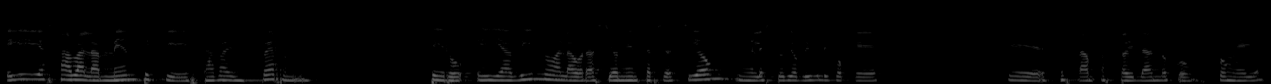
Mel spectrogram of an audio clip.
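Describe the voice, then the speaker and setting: A woman giving an earnest spoken testimony at the altar of a church, in unhurried, loosely strung phrases. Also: lowish voice, fairly even intonation, lo-fi sound. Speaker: church member giving testimony, Bible study leader.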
